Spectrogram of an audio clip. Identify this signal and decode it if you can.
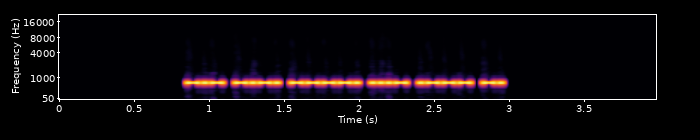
Morse code, heard as a keyed tone, about 46 wpm, 700 Hz. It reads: KC9VJN
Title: USA Call Signs - 6 Characters - Repeated 2x - 45wpm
